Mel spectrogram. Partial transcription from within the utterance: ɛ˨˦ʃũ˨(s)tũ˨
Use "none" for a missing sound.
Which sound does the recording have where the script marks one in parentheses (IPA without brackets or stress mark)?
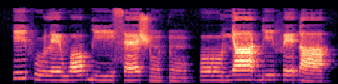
none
